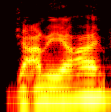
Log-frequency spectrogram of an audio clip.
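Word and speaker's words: Jony Ive: Johnny Ive. Is that? That's how you say it.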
